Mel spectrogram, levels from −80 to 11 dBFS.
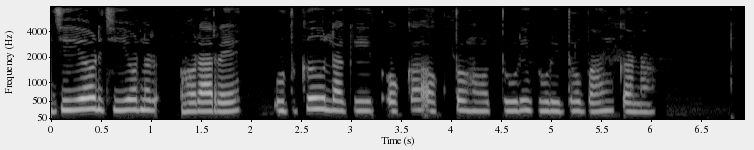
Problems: none marked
